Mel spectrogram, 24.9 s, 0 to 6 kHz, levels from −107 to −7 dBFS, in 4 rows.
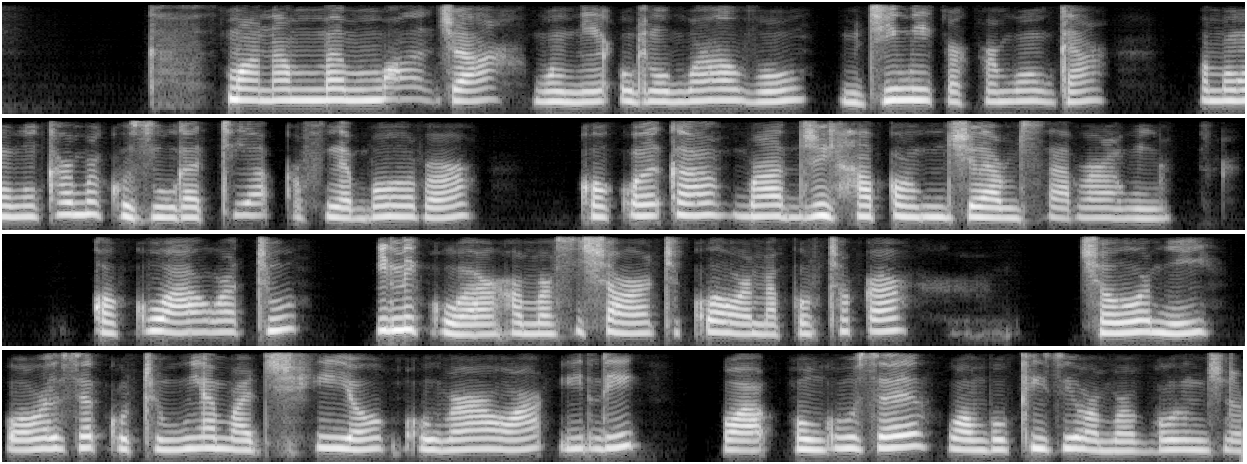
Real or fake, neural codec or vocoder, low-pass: fake; autoencoder, 44.1 kHz, a latent of 192 numbers a frame, MeloTTS; 5.4 kHz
